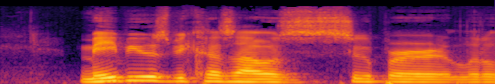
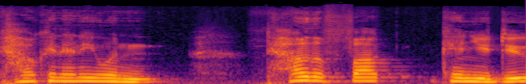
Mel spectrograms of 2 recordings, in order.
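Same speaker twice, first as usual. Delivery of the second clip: higher-pitched retold disbelief; retold amazement; 5 semitones higher than usual. Young skater watching a huge wall ride, retold in amazement. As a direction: relive your amazement with raised pitch.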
